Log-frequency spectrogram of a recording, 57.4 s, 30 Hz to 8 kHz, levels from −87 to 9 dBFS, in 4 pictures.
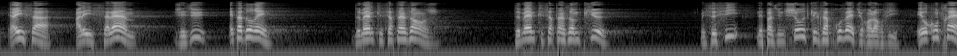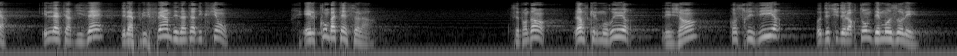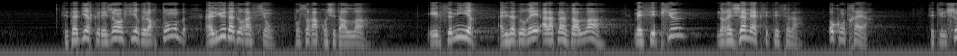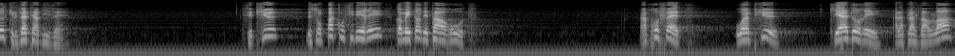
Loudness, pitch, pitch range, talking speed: -23 LUFS, 150 Hz, 120-190 Hz, 120 wpm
